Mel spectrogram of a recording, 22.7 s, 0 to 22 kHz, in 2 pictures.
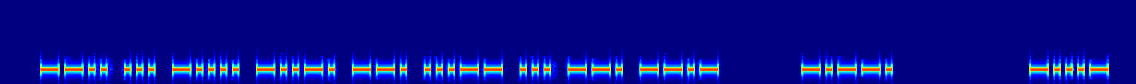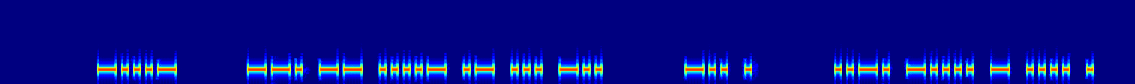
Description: Morse code, heard as a keyed tone, about 20 wpm, 700 Hz. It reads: ZS6/G3SGQ <KN> <BT> <BT> GM4ASD DE F6THE
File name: UK MASTER QSOs TRAINING / 20WPM / UK MASTER QSOs 0029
